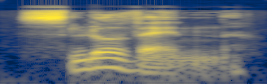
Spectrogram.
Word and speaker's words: Slovène: Remember, E accent grave, you open it, Slovène.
